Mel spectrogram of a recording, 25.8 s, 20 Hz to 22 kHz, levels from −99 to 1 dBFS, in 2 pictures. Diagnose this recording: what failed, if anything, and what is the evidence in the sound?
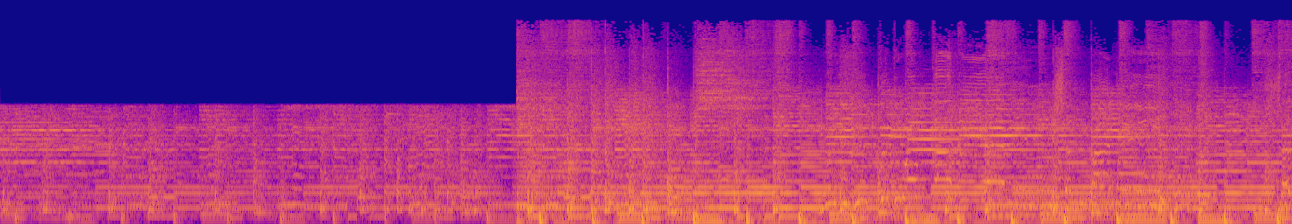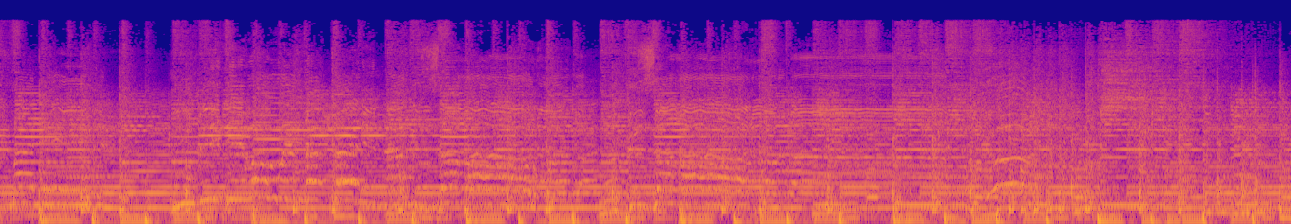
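Input switched to a poorer device, from the start to 5.17 s. For the opening stretch the sound is band-limited with nothing above 3.8 kHz, sits around 10 dB quieter, and carries its own background noise roughly 40 dB below the signal. At 5.17 s the full bandwidth, level and cleaner floor return abruptly with no gap. This is likely an input-device change at the driver level, with capture beginning on a narrowband microphone or headset call profile before moving to the proper device.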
